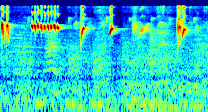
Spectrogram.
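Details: Van Hasselt's sunbird mixing a quick string of thin, high ticking notes with separate sharp downslurred chips and a doubled squeak, all very high-pitched over a quiet background.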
